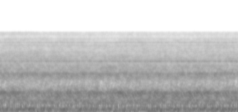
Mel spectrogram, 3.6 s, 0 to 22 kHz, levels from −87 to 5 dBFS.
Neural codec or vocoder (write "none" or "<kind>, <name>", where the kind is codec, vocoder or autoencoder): vocoder, Vocos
